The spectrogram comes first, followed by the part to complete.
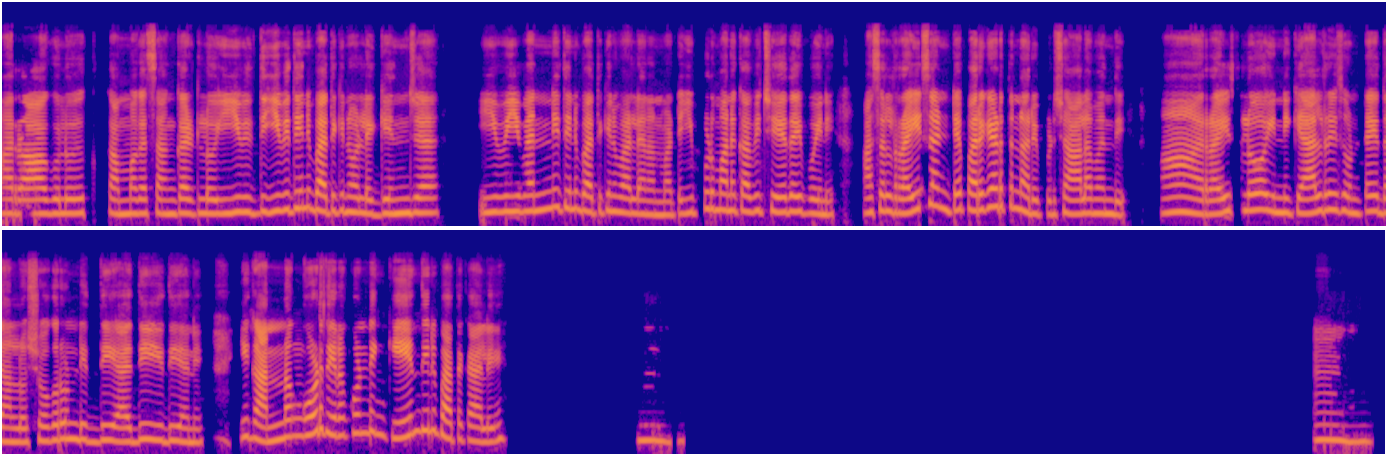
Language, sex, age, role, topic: Telugu, female, 20-24, guest, తల్లిదండ్రులు మీ స్టైల్‌ను ఎప్పుడైనా మార్చమని చెప్పారా?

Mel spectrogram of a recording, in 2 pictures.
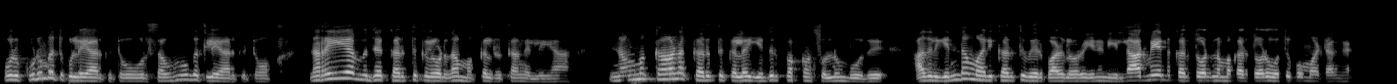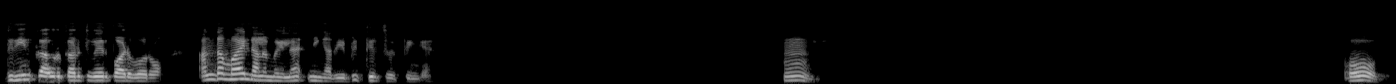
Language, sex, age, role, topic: Tamil, female, 40-44, host, மக்களுடன் கருத்து வேறுபாடு ஏற்பட்டால் அதை நீங்கள் எப்படி தீர்க்கிறீர்கள்?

